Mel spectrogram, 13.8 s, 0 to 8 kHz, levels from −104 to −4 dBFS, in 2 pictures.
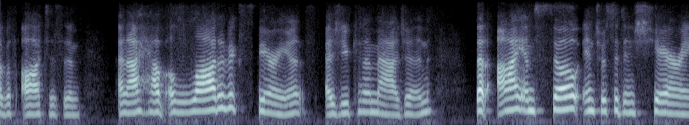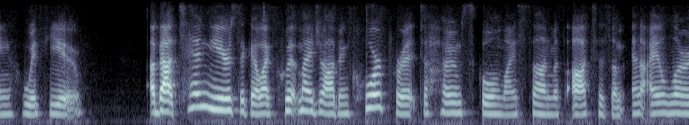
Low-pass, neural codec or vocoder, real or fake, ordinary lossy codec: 7.2 kHz; none; real; Opus, 16 kbps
